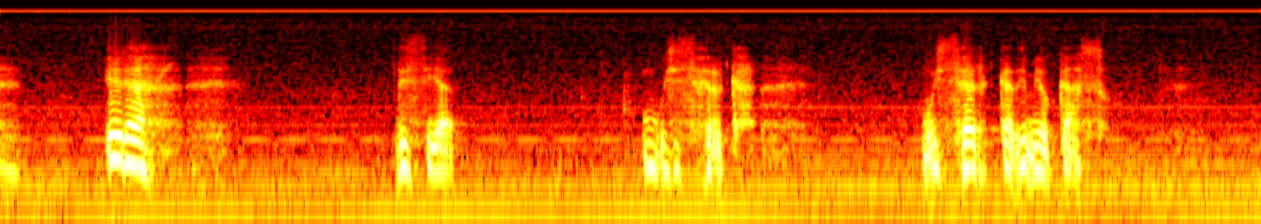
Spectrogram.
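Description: An elderly woman speaks slowly and emotionally, in short phrases with pauses, close to a microphone.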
